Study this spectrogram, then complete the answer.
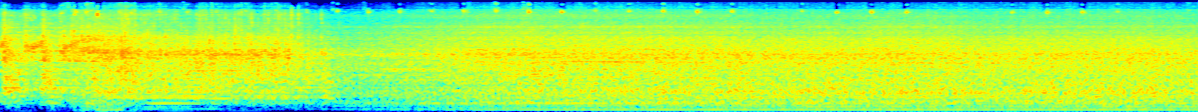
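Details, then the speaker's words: Homestead vehicle just repaired by a mechanic friend, not cranked in a while: it cranks briefly, catches and settles into an even idle with a constant low note, no knocks or misses. Normal smooth idle. "I guess you could tell that hadn't been cranked in a while, but as soon as it did, it's running smooth."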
